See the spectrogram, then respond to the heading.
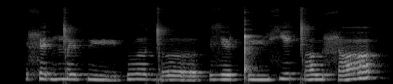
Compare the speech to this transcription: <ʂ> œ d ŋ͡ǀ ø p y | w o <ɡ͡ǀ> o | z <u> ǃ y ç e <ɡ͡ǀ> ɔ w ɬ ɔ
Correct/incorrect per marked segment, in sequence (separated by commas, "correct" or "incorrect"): incorrect, correct, incorrect, correct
